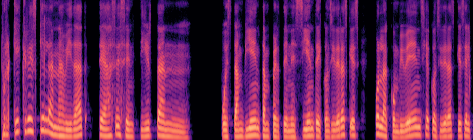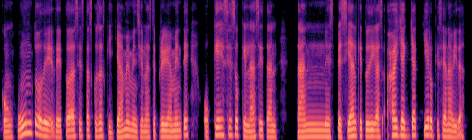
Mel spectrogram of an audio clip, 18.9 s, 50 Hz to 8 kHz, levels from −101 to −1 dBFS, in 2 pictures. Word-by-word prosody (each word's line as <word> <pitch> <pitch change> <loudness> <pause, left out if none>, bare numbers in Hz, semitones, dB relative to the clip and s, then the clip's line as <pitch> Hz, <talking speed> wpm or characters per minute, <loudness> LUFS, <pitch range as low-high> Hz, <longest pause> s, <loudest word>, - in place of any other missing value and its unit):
¿por 170 -1 -4
qué 230 +3 -3
crees 245 0 +1
que 265 0 -1
la 225 -6 +2
Navidad 150 0 +2 0.3
te 160 -2 +3
hace 155 +5 0
sentir 140 -1 -2
tan, 130 -7 -1 0.6
pues, 135 -1 0
tan 135 0 +2
bien, 155 +2 +4
tan 140 -3 +1
perteneciente? 135 +2 +1
¿Consideras 135 +7 0
que - - +1
es 155 0 -3 0.3
por 185 -2 +4
la 155 -4 +4
convivencia? 145 +8 +1
¿Consideras 135 -1 -1
que 140 - -1
es 135 - -6
el 140 -2 0
conjunto 160 - +1
de 140 -3 +2
de 120 -1 -1
todas 135 +1 +1
estas 140 0 -4
cosas 135 0 -3
que 115 -5 -8
ya 120 0 +2
me 145 0 +1
mencionaste 120 -2 -2
previamente? 130 +4 0 0.2
¿O 120 -1 -5
qué 165 0 +2
es 165 0 -3
eso 160 -1 -1
que 135 - -1
la 120 0 0
hace 140 +2 -2
tan 125 -2 -3 0.4
tan 130 +2 0
especial 130 +3 +1
que 145 - 0
tú 135 - +1
digas, 135 -1 +1
ay, 160 -1 +2
ya 155 0 +4
ya 150 +3 -1
quiero 165 0 +1
que 140 - -8
sea 135 -1 -1
navidad? 125 -2 -1
140 Hz, 180 wpm, -24 LUFS, 130-155 Hz, 0.6 s, bien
